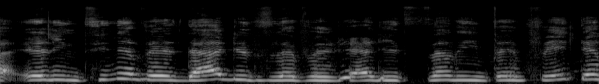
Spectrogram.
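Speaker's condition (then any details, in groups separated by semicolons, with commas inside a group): Paralysis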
